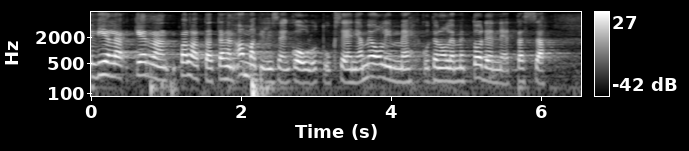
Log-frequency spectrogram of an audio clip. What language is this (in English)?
Finnish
